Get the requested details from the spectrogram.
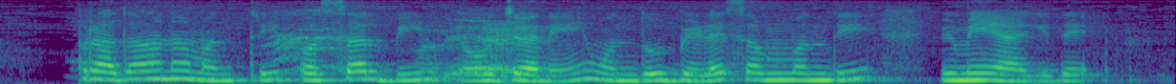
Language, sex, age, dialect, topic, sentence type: Kannada, male, 31-35, Mysore Kannada, agriculture, statement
